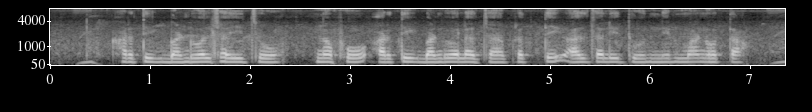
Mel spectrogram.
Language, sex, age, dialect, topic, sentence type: Marathi, male, 18-24, Southern Konkan, banking, statement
